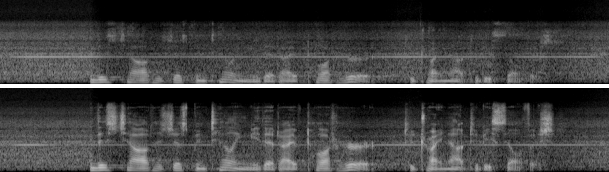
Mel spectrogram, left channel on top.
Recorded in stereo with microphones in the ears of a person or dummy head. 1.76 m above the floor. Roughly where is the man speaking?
Right.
